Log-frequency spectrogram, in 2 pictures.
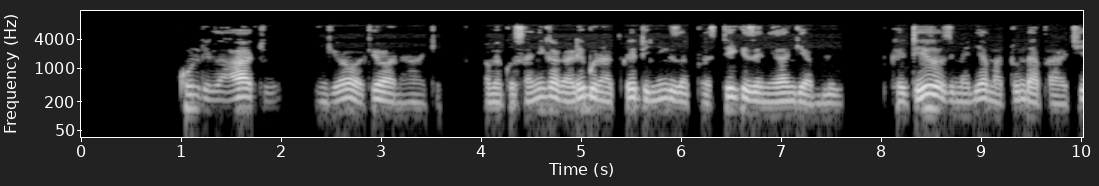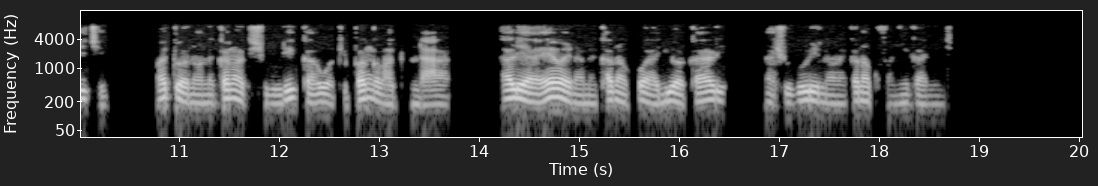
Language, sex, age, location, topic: Swahili, male, 18-24, Dar es Salaam, agriculture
